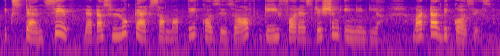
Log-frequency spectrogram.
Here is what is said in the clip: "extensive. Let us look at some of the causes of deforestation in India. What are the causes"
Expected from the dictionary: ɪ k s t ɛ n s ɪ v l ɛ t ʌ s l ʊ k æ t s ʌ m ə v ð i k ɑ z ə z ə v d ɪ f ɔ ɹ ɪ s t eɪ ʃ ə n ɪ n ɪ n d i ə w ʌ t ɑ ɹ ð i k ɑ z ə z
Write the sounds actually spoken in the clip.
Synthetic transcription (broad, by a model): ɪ k s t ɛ n s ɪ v l ɛ t ʌ s l ʊ k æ t s ʌ m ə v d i k ɑ z ə z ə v d ɪ f ɔ ɹ ɪ s t eɪ ʃ ə n ɪ n ɪ n d i ə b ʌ t ɑ ɹ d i k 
